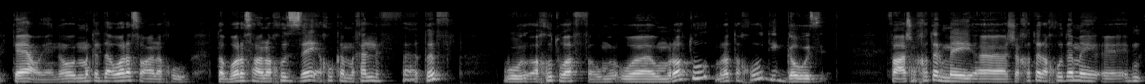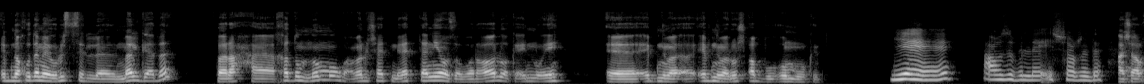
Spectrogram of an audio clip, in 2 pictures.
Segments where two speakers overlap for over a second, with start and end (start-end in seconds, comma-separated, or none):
none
